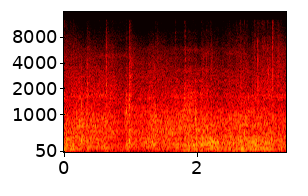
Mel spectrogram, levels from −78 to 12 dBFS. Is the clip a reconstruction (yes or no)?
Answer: no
